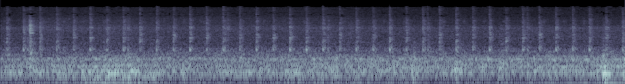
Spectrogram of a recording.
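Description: Electric commuter train running, heard from inside the driver's cab: a steady low running rumble with an even, fast ticking of about five a second. A single sharper knock comes near the end.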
